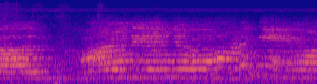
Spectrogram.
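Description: A high-pitched voice singing a melody with long held notes, pausing briefly just before a second in and then going on.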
